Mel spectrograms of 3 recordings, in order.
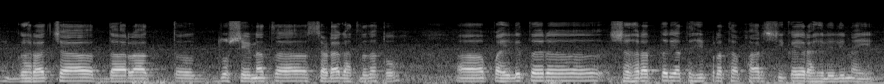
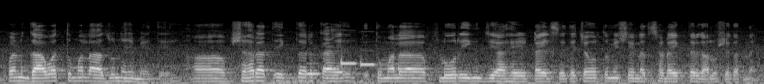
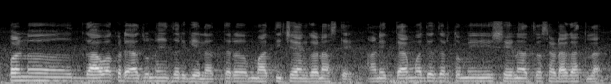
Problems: none marked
